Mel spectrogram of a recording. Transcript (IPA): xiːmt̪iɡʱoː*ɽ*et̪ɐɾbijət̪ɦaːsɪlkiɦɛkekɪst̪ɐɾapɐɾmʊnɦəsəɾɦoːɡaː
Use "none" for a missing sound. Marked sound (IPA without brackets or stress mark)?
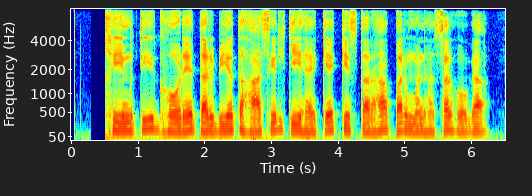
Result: ɽ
